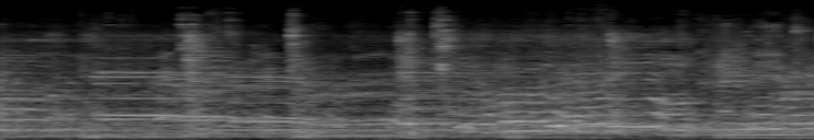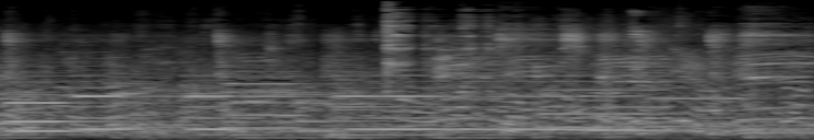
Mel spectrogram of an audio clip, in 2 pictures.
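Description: Live dance music with guitar: a melody of long held notes over a steady strummed rhythm.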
